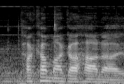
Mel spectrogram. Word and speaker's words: Takamagahara: Behind us, on the field of Takamagahara. Takamagahara is how you should pronounce it, but it's okay.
